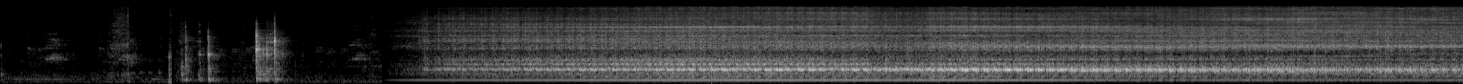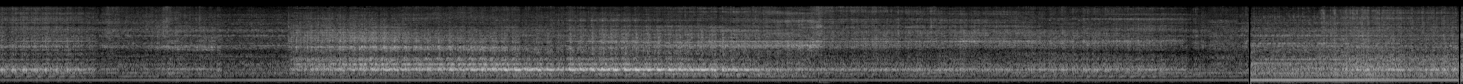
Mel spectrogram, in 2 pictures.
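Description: A few light taps, then a bandsaw starts about four seconds in and runs steadily, its motor hum under the noise of the blade cutting through a wooden board. The cutting eases briefly twice as the board is repositioned, then carries on.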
